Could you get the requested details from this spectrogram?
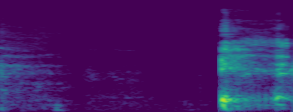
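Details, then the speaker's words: Adult man on a live broadcast, recovering from an illness with a still hoarse voice, coughs while drinking coffee on air; he says he is getting better. "I'm still coughing, drinking coffee on air. But we're getting better."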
